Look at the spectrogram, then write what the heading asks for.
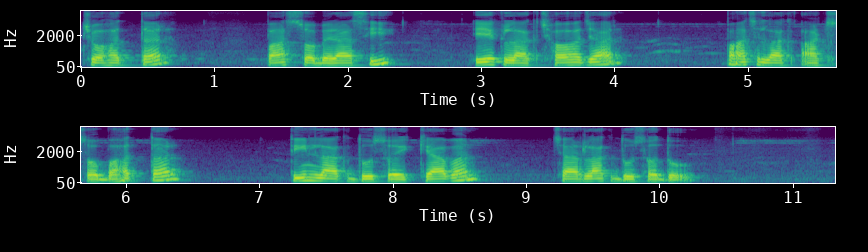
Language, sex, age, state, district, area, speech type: Maithili, male, 18-30, Bihar, Darbhanga, urban, spontaneous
